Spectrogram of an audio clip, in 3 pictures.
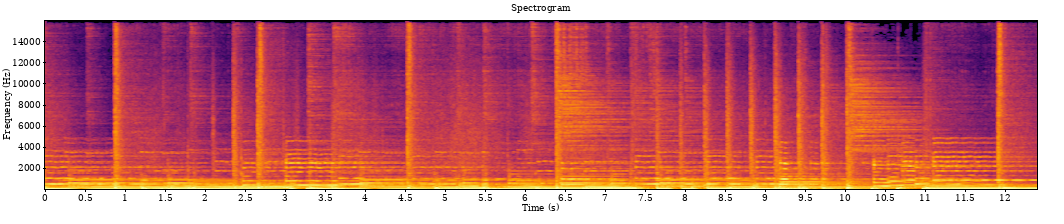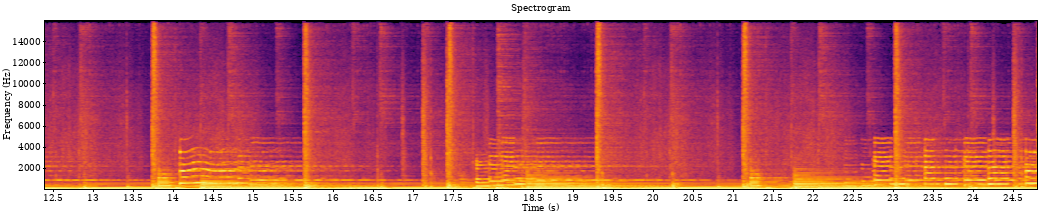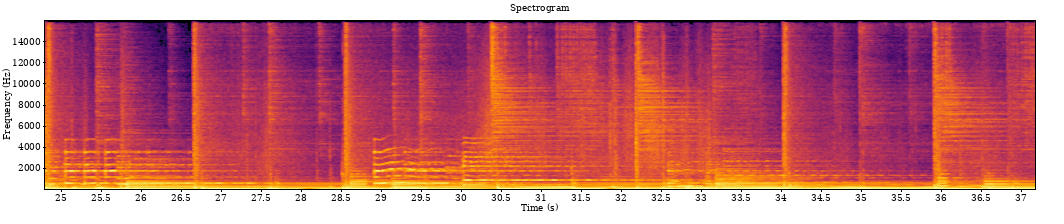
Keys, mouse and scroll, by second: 0.1 scroll down 4, 0.4 shift+middle click, 0.7 shift+z, 1.5 click, 2.6 s, 3.8 KP_3, 4.4 shift+z, 4.5 scroll up 4, 5.9 click, 6.9 g, 7.9 click, 8.6 g, 9.0 click, 9.6 g, 10.5 s, 11.8 scroll down 2, 12.0 middle click, 12.6-13.2 scroll up 1, 13.2 click, 13.7 shift+click, 14.1 KP_3, 14.8 g, 16.0 middle click, 16.7 scroll down 1, 17.2 KP_1, 18.1 shift+z, 18.5 click, 19.6 shift+click, 20.2 shift+click, 21.5 s, 22.3 KP_1, 23.6 KP_3, 24.3 shift+z, 24.5 scroll down 3, 24.7 middle click, 25.6 s, 26.8 KP_1, 27.6 g, 28.8 s, 31.0 ctrl+z, 31.5 ctrl+z, 32.0-32.8 scroll up 2, 32.8 ctrl+KP_Add, 33.0 ctrl+KP_Add, 34.0 s, 34.8 ctrl+KP_Add, 35.4 s, 36.5 g.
